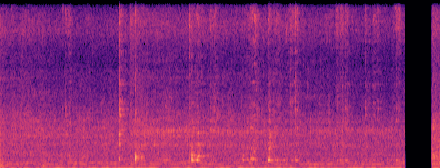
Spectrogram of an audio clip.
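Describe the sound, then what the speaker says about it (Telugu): Marinated fish pieces are gently stirred with a ladle through frying masala in a pan for village-style fish curry, soft scrapes and occasional clinks over a low steady sizzle, ending in a brief silence. "ఫిష్ను మెల్లగా కలుపుకోవాలి"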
